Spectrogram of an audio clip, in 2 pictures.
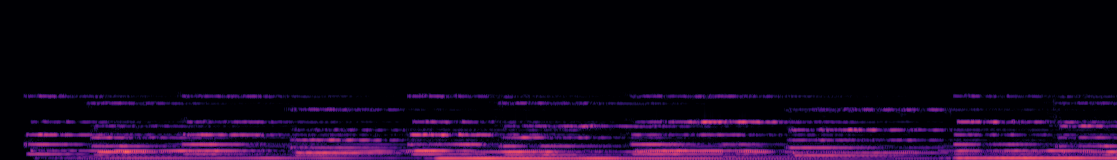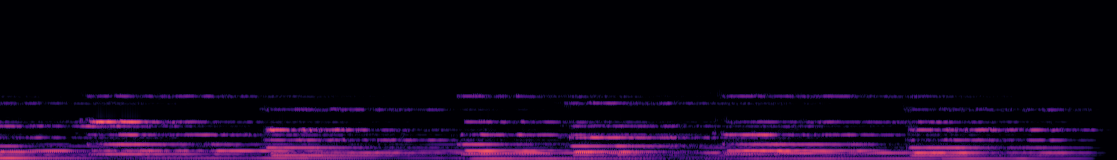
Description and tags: Audacity effects on tone and noise.
Forgiveness is a strength.
Audacity, Basic, Bing, Bong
